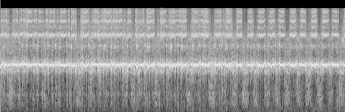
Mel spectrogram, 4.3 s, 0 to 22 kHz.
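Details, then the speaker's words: Timken OK load test of Amsoil 10W-30 synthetic oil, three to five weights added: loud piercing squeal with fast chatter as the test block seizes on its ring; lubricant film breakdown. "three weights four weights five weights and as you can hear it's seizing up"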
